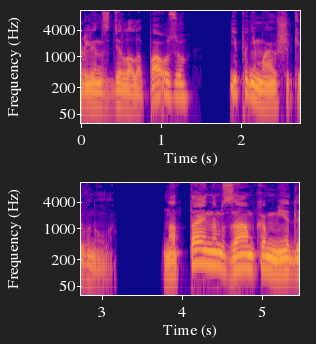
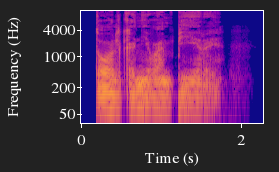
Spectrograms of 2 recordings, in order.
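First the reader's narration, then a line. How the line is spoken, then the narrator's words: Through gritted teeth. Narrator (Russian): процедил сквозь зубы Хедин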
